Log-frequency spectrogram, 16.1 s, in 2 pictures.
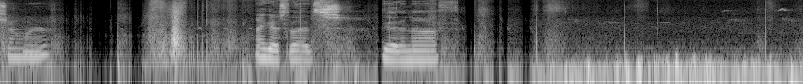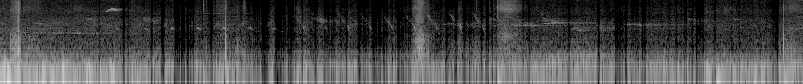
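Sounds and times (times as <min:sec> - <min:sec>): outdoor background noise: 0:00.0 - 0:16.0
high bird chirps: 0:04.1 - 0:15.7.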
